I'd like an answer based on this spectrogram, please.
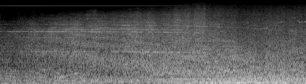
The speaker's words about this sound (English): The wheels touch down on the tarmac. The aircraft rolls to a stop,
